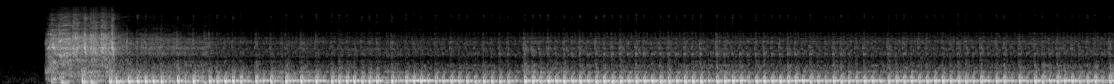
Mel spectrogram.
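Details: Single-cylinder motorcycle after service with Una Racing HP3000 fully synthetic 4T oil; starts and settles into a quick, slightly uneven thump with faint tapping, knocking persists after oil change, cause unclear.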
